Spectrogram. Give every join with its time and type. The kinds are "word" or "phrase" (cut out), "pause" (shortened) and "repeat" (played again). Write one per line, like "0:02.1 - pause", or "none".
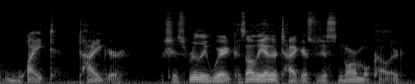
none

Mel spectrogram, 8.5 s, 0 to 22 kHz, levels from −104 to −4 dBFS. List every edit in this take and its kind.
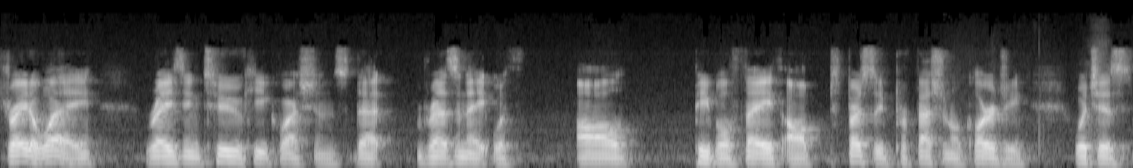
0:01.8 - word

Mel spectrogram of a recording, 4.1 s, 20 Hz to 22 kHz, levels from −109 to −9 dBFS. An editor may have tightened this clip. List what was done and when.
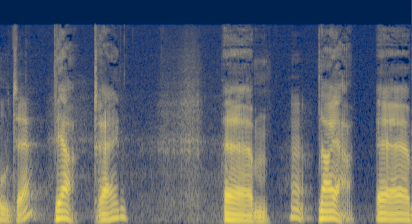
0:00.9 - phrase
0:03.1 - pause

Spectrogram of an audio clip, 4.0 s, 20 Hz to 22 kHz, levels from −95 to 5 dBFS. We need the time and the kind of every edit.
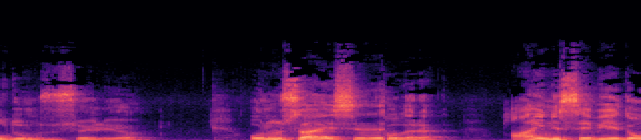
0:02.4 - word

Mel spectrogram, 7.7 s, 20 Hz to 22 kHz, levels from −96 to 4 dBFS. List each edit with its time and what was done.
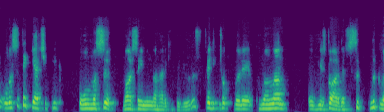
0:04.4 - word
0:06.6 - word

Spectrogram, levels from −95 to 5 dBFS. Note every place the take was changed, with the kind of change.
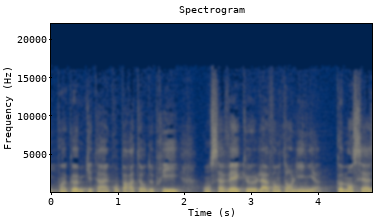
none

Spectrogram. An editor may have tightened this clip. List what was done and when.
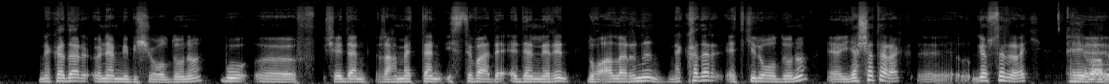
0:02.1 - pause
0:03.7 - pause
0:05.8 - pause
0:08.2 - pause
0:09.1 - pause

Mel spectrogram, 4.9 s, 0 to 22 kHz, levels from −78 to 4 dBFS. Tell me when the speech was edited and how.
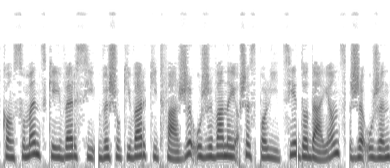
0:03.0 - word

